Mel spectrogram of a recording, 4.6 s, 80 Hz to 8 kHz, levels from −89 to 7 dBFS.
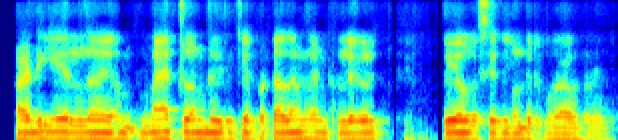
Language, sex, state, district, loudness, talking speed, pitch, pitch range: Tamil, male, Tamil Nadu, Kanyakumari, -16 LUFS, 155 wpm, 100 Hz, 100-105 Hz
